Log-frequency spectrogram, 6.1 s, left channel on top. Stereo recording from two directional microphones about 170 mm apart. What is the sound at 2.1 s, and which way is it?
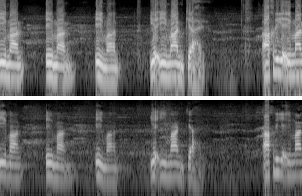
Speech, 45° left (ahead or behind).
